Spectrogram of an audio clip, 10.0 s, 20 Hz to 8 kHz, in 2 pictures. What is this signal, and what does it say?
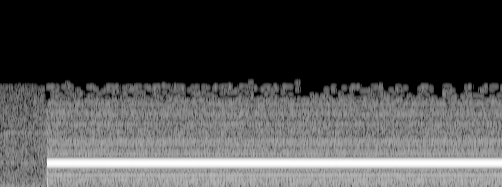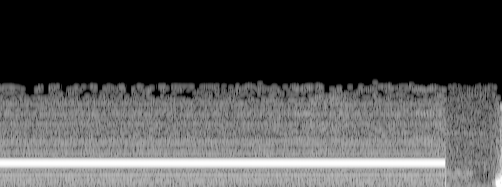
Emergency Alert System (SAME) tones (the 1050 Hz attention tone). It is heard from 0.4 to 9.5 s.
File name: EAS Logs / KMNR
